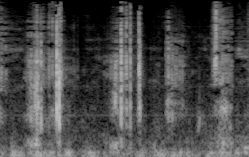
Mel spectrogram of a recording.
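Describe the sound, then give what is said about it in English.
Crunchy sleeping pills being chewed, with about five or six crisp, crackling bites in a loose, uneven rhythm and no talking. “We're all gonna take the whole bottle. You probably need it more than us. It's kind of crunchy.”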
